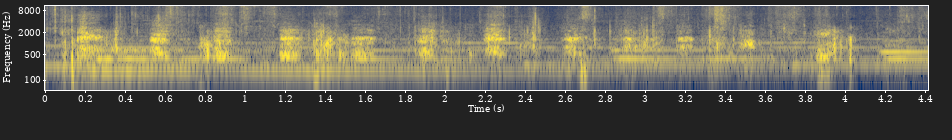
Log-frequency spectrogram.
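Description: German shepherd barking in a quick run of short barks, about three a second, over background music with held notes.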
